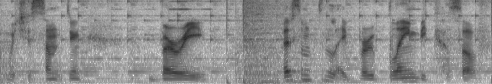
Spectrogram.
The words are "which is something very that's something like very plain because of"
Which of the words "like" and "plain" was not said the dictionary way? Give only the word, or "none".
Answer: plain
